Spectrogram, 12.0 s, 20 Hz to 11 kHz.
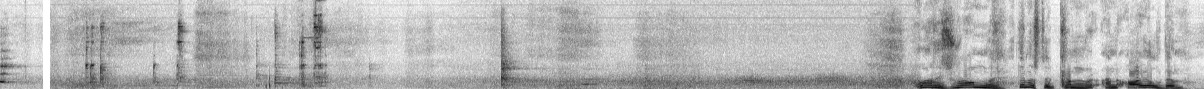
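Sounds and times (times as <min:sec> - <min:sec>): metal gate clanking: 0:00.0 - 0:04.0, 0:04.8 - 0:06.2.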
